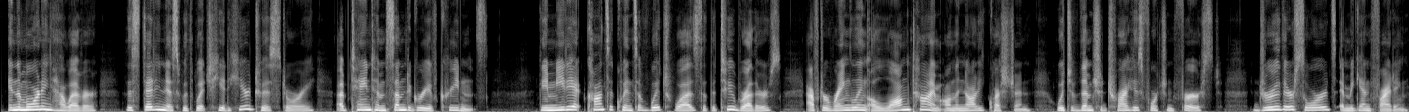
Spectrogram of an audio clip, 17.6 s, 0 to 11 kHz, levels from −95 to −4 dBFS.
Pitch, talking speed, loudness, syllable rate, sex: 215 Hz, 175 wpm, -18 LUFS, 5.3 syllables/s, female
